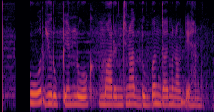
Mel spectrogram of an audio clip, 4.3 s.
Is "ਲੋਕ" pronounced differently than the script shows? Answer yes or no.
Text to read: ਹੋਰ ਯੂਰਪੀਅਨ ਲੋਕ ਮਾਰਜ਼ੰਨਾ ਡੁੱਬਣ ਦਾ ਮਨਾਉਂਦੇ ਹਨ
no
